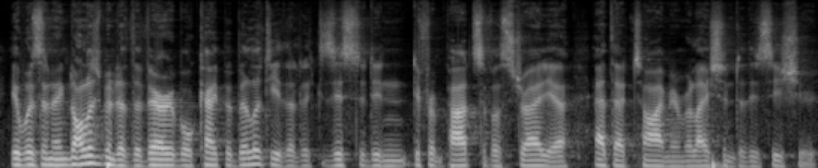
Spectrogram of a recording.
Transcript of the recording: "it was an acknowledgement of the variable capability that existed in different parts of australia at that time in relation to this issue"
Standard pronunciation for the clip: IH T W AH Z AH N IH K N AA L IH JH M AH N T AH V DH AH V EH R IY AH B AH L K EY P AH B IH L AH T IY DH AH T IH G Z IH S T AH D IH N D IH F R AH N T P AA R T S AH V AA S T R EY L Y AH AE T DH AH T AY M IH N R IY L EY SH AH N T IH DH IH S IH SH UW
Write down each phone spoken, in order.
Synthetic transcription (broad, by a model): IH T W AH Z N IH K N AA L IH JH M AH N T AH V DH AH V EH R IY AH B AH L K EY P AH B IH L AH T IY DH AH T IH G Z IH S T AH D IH N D IH F R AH N P AA R T S AH V AA S T R EY L Y AH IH T DH AH T AY M IH N R IY L EY SH AH N T IH DH IH S IH SH UW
